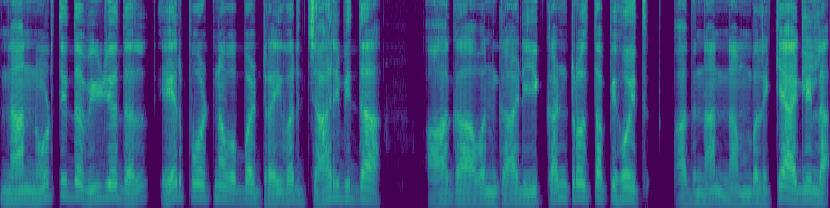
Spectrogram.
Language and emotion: Kannada, surprised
